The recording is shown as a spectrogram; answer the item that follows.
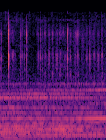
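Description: Background music with steady held tones, over a few sharp taps of a stone pestle pounding garlic on a flat stone grinding slab (sil-batta). The loudest tap comes just after the start.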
